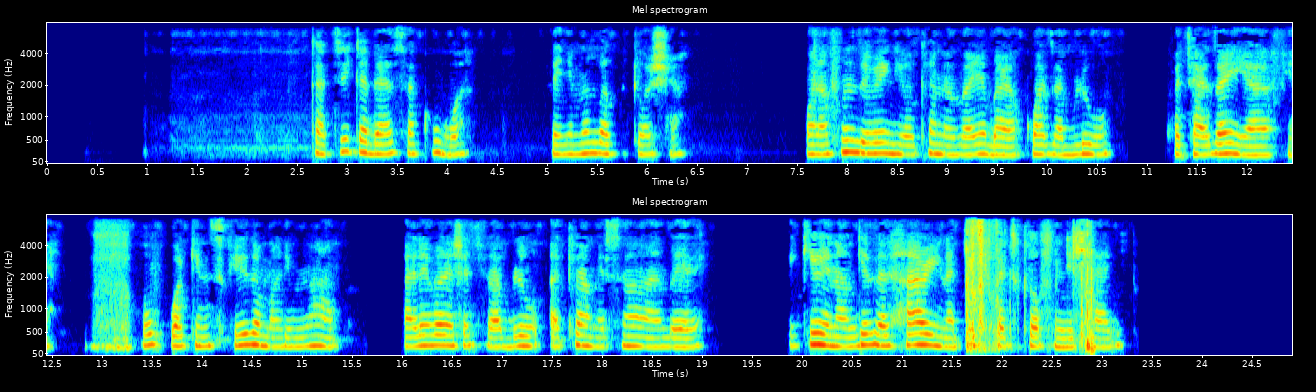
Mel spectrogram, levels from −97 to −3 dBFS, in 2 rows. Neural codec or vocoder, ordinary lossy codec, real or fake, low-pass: codec, 16 kHz, 2 kbps, FunCodec, trained on Chinese and English, 25 frames a second; MP3, 32 kbps; fake; 7.2 kHz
